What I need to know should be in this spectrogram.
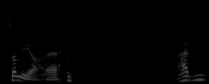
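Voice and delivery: ordinary talk

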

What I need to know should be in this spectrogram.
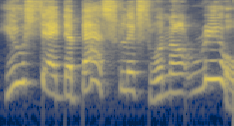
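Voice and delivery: high, loud squabbling gnome; gnome shouting. A narrator's reading. Young gnome shouts accusingly at his friend. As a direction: shout the accusation like an indignant kid. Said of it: "shouted to another".

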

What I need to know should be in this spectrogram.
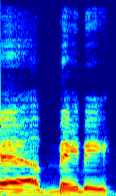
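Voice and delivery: sultry voice. Pretend. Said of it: "more sultry voice".

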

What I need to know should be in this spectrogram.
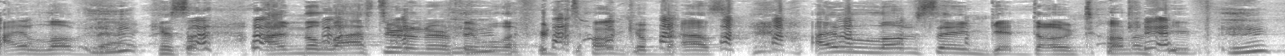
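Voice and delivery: high-pitched talk through giggles; amused, laughing. Real, not acted. Podcaster enjoying a co-host's echo, laughing. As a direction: laugh as you relish the silly phrase. Delighted laughing over the phrase.

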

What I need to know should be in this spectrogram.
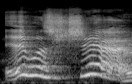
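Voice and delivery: slow, high, loud put-down; emphatic retort. Real, not acted. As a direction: flatly overrule the friend. Disagreeing with friend's verdict.

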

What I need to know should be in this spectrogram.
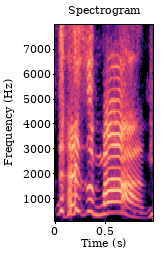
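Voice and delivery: panicked high yell; shout. Retold or imitated. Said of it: "favourite lines to shout".

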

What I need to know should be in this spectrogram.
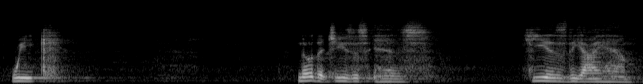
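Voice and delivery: low, soft, hushed preaching; soft closing appeal. Real, not acted. Preacher softly assuring the congregation, hushed and low. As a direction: draw them in gently, almost murmuring.

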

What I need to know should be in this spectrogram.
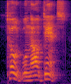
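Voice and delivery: ordinary delivery, nothing marked

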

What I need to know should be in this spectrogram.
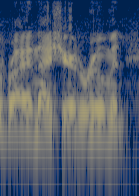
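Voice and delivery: usual speaking voice

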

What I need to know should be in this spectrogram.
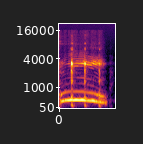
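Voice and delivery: high, loud mock-awed whoop; impressed "ooh". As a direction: let out a big rising-pitched ooh. Retold reaction to gun boast.

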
